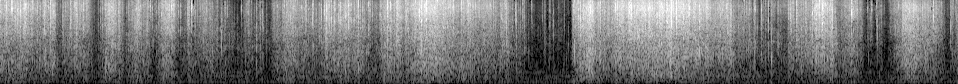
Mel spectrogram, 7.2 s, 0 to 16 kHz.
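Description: Both hands rub and press a flat, layered clear plastic packaging bag with a barcode label, crinkling the thin plastic film with fingertips and palms. A steady, bright crackle of crinkling and rustling runs throughout with almost no low end, dipping briefly just before the 4-second mark before surging louder again.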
